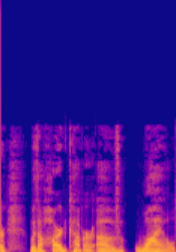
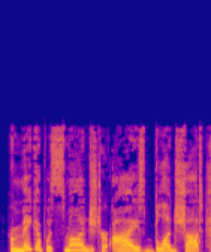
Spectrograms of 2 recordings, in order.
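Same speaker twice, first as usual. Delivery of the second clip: usual speaking voice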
